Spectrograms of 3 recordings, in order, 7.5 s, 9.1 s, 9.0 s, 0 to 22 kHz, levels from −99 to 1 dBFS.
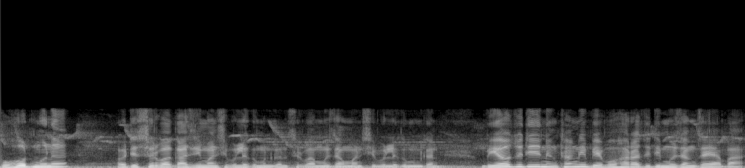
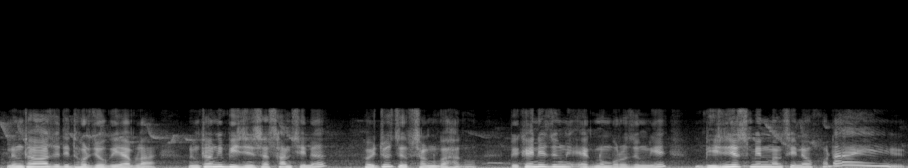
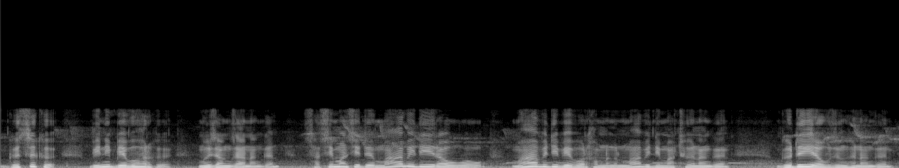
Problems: none marked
